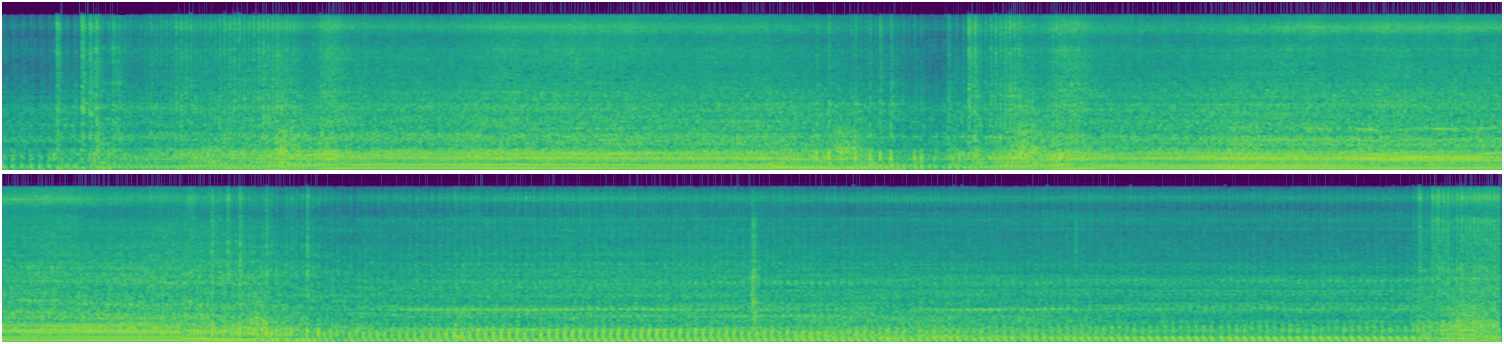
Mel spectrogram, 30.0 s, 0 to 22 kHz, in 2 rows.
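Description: Woodland Mills HM130MAX portable bandsaw mill running, its gas engine working steadily under load as the band blade cuts along a log, with a brief dip about nine seconds in. Some eighteen seconds in the engine eases to a lighter running while the head travels back along the track, then picks up again near the end.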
